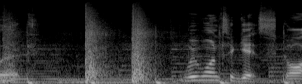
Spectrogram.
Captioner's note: gunshots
